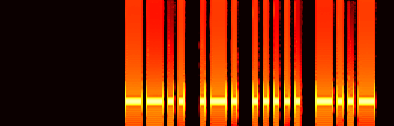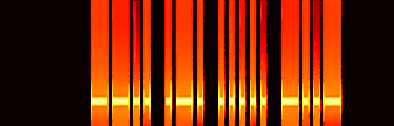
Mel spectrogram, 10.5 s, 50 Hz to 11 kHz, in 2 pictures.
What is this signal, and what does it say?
Morse code, heard as a keyed tone, about 17 wpm, 700 Hz. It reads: ZR5X ZR5X
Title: DXCC-100 Call Signs - 4 Characters - Repeated 3x - 17wpm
